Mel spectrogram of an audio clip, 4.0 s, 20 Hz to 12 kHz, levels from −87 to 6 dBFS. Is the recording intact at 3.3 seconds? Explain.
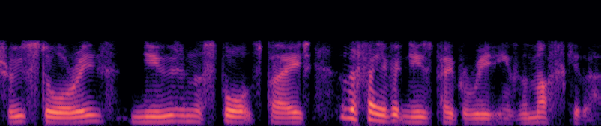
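No. From 3.28 to 3.42 s there is VoIP packet loss concealed by the speech codec. About 40 ms of audio never arrived, which fits two lost packets. The decoder extends its last pitch and filter with falling gain, so the speech is stretched into a buzzy tone or coloured noise that fades, and stays weak until 3.42 s.

The whole clip also carries the G.729 codec at 8 kbit/s. It rebuilds speech from a filter, a pitch predictor and a few pulses per frame. The band runs from 250 Hz to 3.6 kHz, and the damage is plainly audible as a rough, synthetic quality.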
